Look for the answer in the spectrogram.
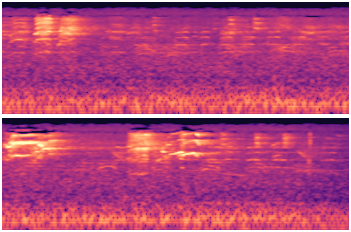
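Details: A regent bowerbird, an unusual visitor in a garden at Mudgeeraba on the Gold Coast, Queensland, gives harsh, rasping bursts of chatter a few seconds apart, with thin higher notes between, over a steady low rumble of wind.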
